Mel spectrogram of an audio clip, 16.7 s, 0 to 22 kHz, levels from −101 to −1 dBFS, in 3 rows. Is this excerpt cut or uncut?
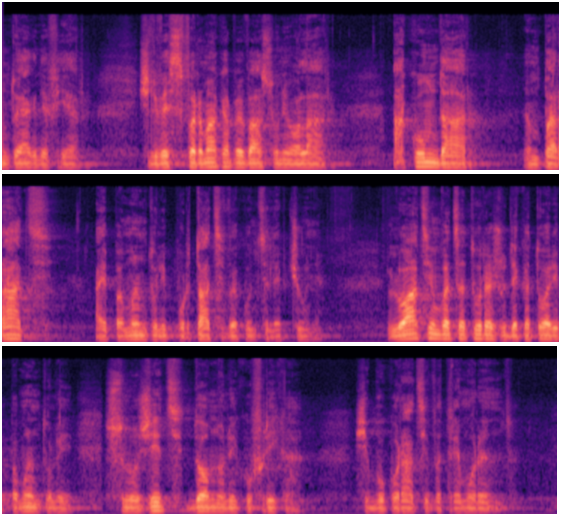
cut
